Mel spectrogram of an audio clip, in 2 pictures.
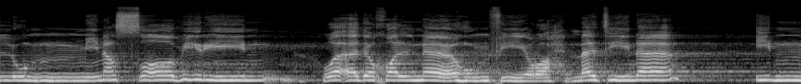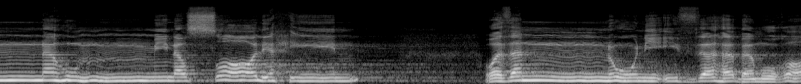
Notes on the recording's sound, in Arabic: مسجل من صلاة التراويح بمسجد السلام بحي مشرفة بجدة.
